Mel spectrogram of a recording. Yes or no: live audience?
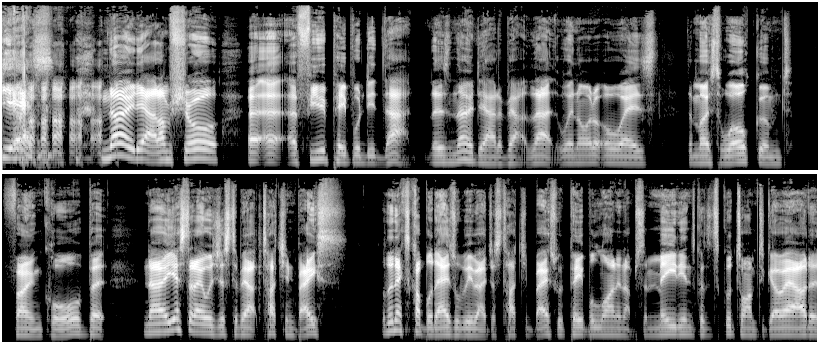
no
